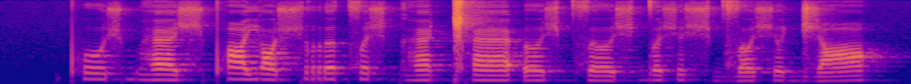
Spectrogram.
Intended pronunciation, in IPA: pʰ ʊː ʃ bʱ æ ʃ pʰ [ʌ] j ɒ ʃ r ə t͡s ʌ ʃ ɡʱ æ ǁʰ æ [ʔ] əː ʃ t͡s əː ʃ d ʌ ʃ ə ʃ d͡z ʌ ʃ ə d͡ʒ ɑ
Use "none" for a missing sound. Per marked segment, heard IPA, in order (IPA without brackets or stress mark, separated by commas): ɑ, ʔ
